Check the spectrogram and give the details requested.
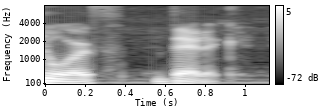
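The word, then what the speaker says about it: North Berwick: 20 miles east of Edinburgh along the f of fourth lies a coastal town named North Beric. And yes, that is going to be the last time I pronounce this in the Scottish way.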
